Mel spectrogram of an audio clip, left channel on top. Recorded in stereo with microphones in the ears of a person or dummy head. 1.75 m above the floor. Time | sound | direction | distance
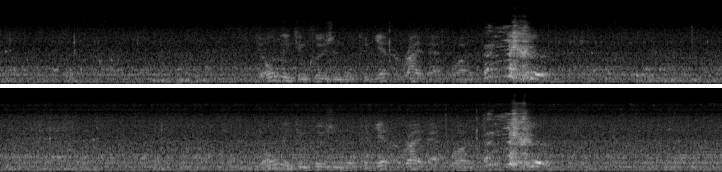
2.5 | a man speaking | 40° left (ahead or behind) | 1.3 m
4.8 | a sneeze | 5° left (ahead or behind) | 1.6 m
